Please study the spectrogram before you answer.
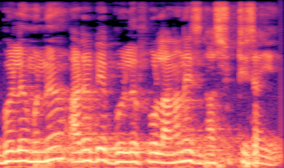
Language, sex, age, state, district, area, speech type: Bodo, male, 30-45, Assam, Chirang, rural, spontaneous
